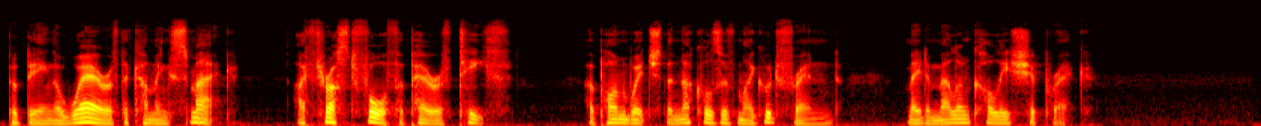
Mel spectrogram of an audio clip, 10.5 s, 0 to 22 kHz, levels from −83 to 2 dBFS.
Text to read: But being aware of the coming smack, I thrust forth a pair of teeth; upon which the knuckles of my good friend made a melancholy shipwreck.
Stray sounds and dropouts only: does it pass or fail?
pass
